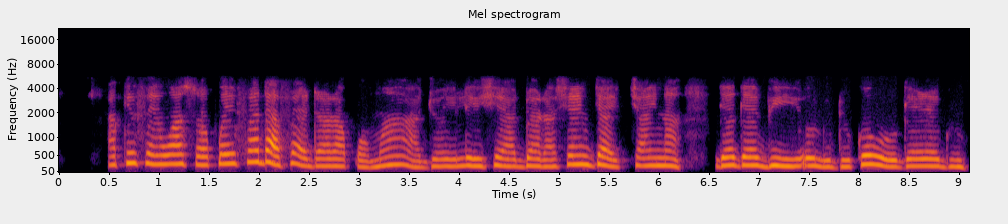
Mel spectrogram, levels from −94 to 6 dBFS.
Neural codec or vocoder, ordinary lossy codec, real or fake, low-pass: none; Opus, 16 kbps; real; 5.4 kHz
